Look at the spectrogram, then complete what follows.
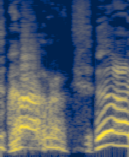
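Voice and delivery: mock roar. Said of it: "Nicholson's, like, taking the acid".

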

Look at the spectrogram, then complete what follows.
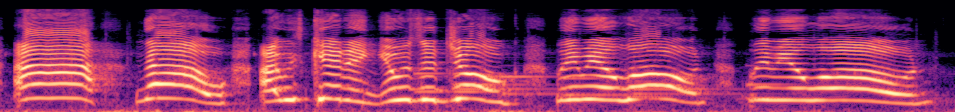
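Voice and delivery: high, loud playful panic; panicked yelling. Pretend. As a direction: scream for mercy while being chased. Game character chased, yelling.

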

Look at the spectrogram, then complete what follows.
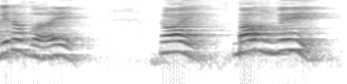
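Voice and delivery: ordinary talk

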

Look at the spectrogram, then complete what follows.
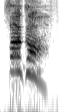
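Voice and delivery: high, loud snapped yell; irritated shout. Real, not acted. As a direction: spit it at the enemy. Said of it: "I'm getting a little irritated".

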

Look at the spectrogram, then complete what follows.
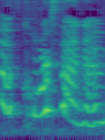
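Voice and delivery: high excited shout as the hen. Acted. Chicken Little snaps back at the detective, high shout. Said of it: "she shouted".

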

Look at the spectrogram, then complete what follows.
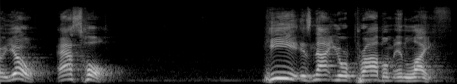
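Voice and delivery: slow, high, emphatic righteous address; heroic speech. Retold or imitated. Passenger confronting the man yelling slurs, grandly righteous. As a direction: stand up for him, spacing out each grand phrase. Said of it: "like, a Captain America style speech".

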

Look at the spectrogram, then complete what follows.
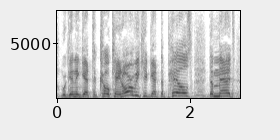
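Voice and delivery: normal talking voice

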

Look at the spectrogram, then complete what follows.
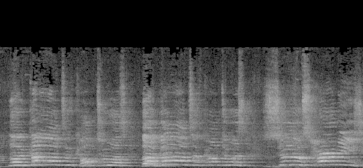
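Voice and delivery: high, loud cries of wonder; excited crowd shout. Acted. The town folk shouting about the gods, loud excited cries.

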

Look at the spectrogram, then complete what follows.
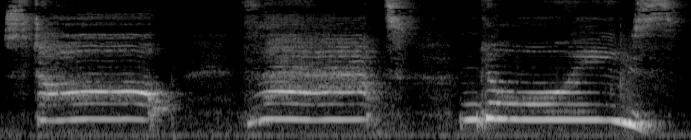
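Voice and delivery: high, stretched-out scream of command; top-of-voice yell. A narrator's reading. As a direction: yell each word as long as it will go. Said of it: "at the top of her voice she yelled".

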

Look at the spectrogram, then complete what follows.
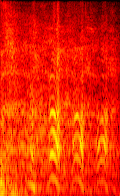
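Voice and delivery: una risa aguda que se le escapa de su propia ironía; a sudden high giggle at his own joke; high self-amused laugh. Real, not acted. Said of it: "I've amused myself there".

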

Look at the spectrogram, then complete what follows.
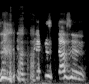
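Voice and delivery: breaking up with laughter mid-sentence; laughing. Real, not acted. Laughing at her own French caricature.

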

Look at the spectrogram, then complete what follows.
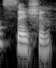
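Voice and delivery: सेशन with sh, "seshan"; correct pronunciation. Shown as a demonstration. Teacher modelling the right sound for students, careful sh. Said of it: "correct pronunciation होगा".

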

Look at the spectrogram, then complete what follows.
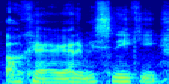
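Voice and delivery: low, soft and fast; sneaky aside. Retold or imitated. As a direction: recall a stealthy thought under your breath. Retells own sneaky thought.

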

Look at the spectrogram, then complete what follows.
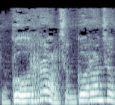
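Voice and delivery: usual speaking voice

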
